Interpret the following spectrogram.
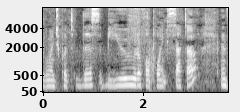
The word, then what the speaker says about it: poinsettia: And we're going to put this beautiful poinsetta. And some people say poinsettia, which actually I believe is the proper pronunciation.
